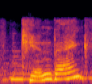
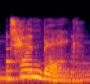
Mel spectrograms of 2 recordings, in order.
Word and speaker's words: TN Bank: arena in three minutes how do you say the name tn bank no kin bank uh-uh so what is it ten bank ten as in tennessee right here where all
